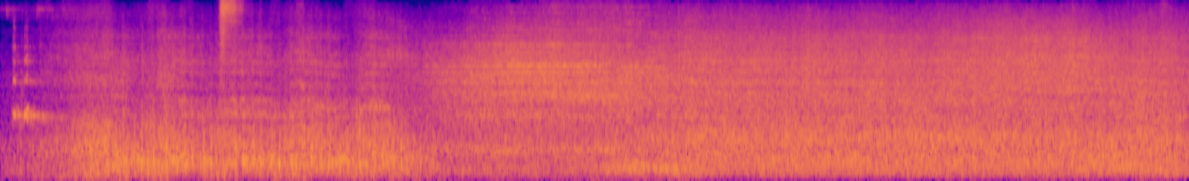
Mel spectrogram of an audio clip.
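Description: Electric trains passing close by: first a regional passenger train, then, after a change about six seconds in, a freight train of tank wagons behind an electric locomotive rolling steadily past, wheels clattering over the rails with a faint high whine. The sound cuts off at the end.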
